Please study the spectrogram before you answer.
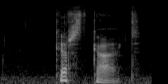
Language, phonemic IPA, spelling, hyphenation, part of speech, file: Dutch, /ˈkɛrst.kaːrt/, kerstkaart, kerst‧kaart, noun, Nl-kerstkaart.ogg
- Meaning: Christmas card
